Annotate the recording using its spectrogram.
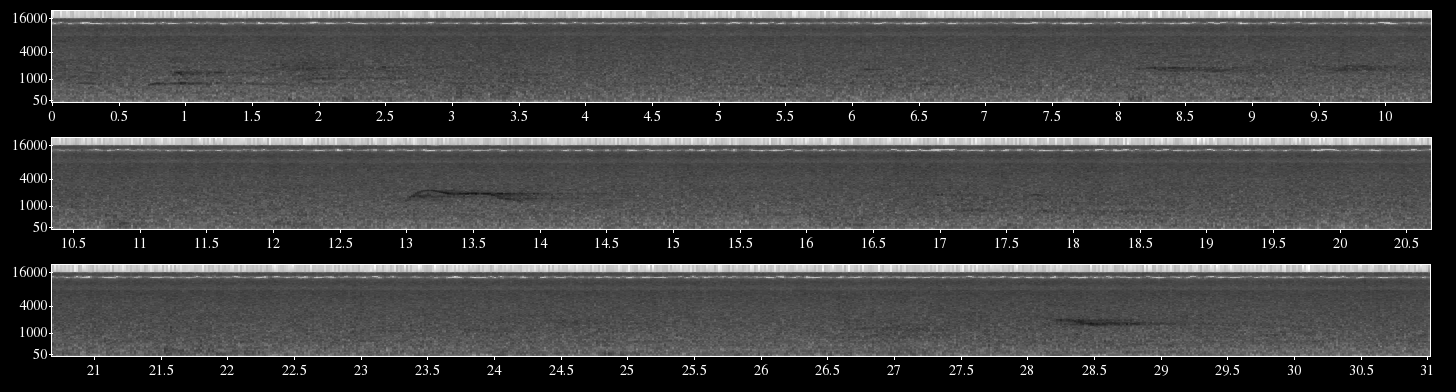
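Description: Steady rush of water falling from an artificial rock waterfall into a pool. A few brief, distant voices rise above it now and then.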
